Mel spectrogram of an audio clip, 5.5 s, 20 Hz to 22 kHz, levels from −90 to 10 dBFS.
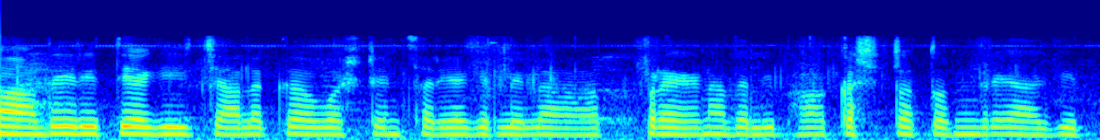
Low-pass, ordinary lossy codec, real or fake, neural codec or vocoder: none; none; real; none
